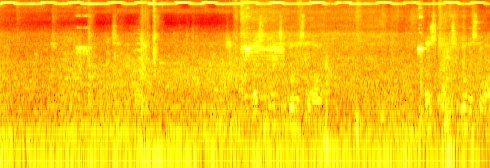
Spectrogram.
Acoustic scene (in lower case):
bus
